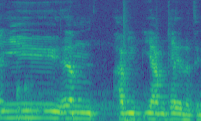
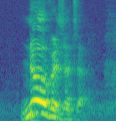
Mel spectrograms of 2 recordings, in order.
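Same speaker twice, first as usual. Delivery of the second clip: very loud, thundering, booming creature voice; 4 semitones higher, 16 dB louder than usual. Answering the players in a game scene, in a loud booming voice. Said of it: "It's louder now".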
